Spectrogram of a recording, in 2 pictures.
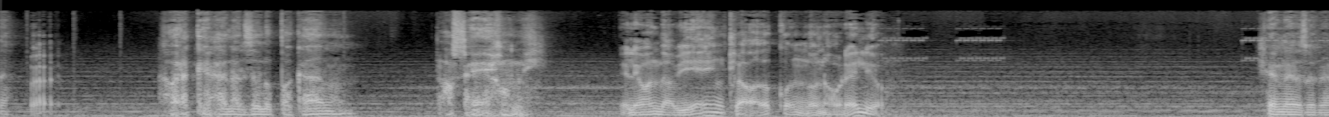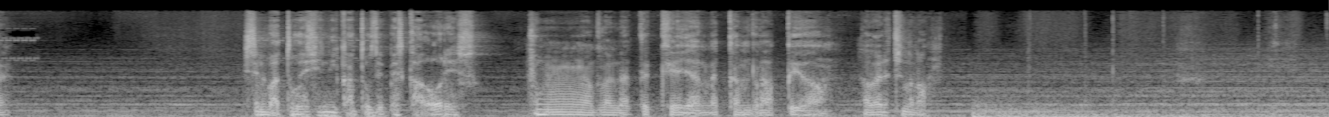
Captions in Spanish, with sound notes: - Hum. - Habrá que jalárselo pa' acá, ¿no? - No sé, jomi. El Leo anda bien clavado con don Aurelio. [Suena el celular] - ¿Quién es o qué? - Es el bato del sindicato de pescadores. - Hum, no me late que llame tan rápido. A ver, échamelo.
